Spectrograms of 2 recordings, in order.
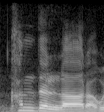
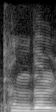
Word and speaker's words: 칸델라: 단위는 CD라고 쓰는데 읽을 때는 칸델라라고 읽어요. 원래는 촛불에서 어원을 땄기 때문에 캔들 이렇게 부르는 사람도 있어요. 캔들이라고 해도 되는데 보통 그냥 칸델라라는 말을 많이 씁니다.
